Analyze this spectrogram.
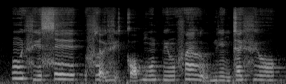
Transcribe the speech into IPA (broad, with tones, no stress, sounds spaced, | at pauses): ũ˥ fʲ e˩˧ s e˥˧ | f l ə̰˧˩ vʲ ɛ̰˧˩ k ɔ̰˥ b ũ˧ pʲ ũ˩˧ f ɛ̃˥˧ l ṵ˧˩ bʲ ẽ˧˩ ɡ ɛ˥ fʲ o˥˧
